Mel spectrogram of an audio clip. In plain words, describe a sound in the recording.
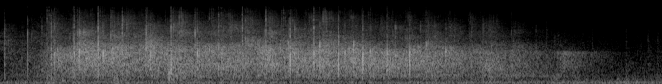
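An audience applauds in a large echoing hall, then the applause fades.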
